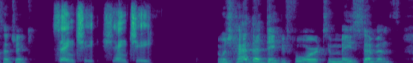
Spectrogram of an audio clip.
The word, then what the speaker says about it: Shang-Chi: So then that pushed Shang-Chi, or how do you pronounce that, Jake? Shang-Chi.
